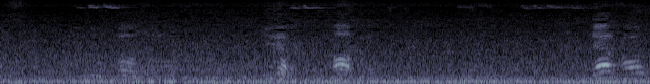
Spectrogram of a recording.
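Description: Steady low engine hum of road traffic, with a few short, faint voices between.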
